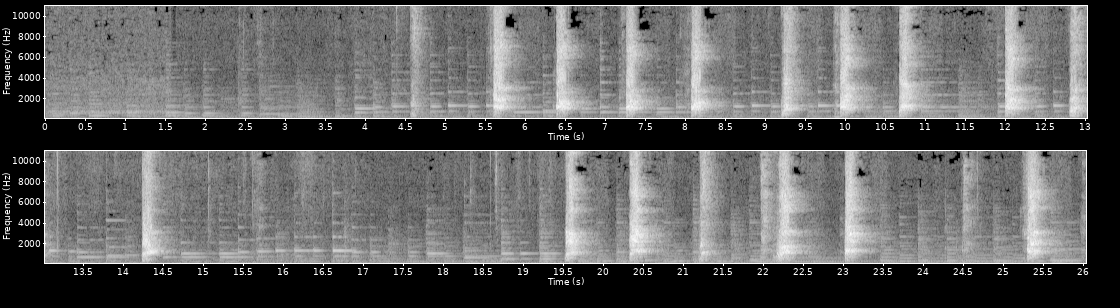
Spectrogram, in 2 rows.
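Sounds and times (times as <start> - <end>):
puppy barking: 4.5 - 11.2, 12.0 - 13.3, 14.1 - 14.7, 19.4 - 23.6, 24.4 - 26.0.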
